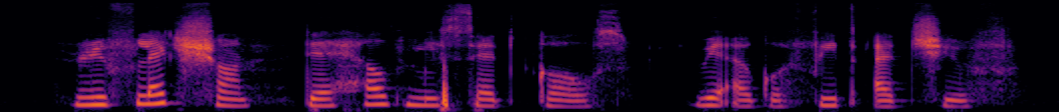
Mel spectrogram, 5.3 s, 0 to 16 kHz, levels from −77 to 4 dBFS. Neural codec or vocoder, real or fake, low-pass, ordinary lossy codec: none; real; 14.4 kHz; Opus, 64 kbps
